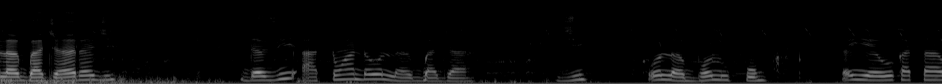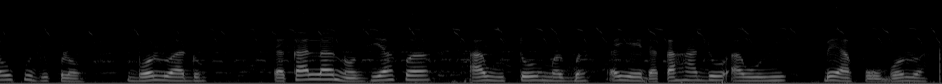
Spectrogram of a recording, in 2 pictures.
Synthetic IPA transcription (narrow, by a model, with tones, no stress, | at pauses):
lə˨ɡ͡ba˨d͡ʒa˨ɖə˦d͡ʑi˦ | ɖə˨vi˦ʔa̰˨t̪ɔ̃˦a˨ɖə˦wo˦lə˨ɡ͡ba˨d͡ʒa˨ | d͡ʑi˦ | wʔo˦lə˨bɔ˦lu˦ɸo˦m | e˦je˦wo˦ka˦t̪ã˦wo˦ɸu˦d͡ʒu˨k͡plɔ˨ | bɔ˦lu˦a˨ɖo˦ | ɖə˨ka˦lə˦nɔ̃˨vi˦a˦ɸə˦ | a˨˦wu˨t̪o˦mə̃˨ɡ͡bə˦ | ə˦je˦ɖa˨ka˦ɦã˦d̪o˦a˨wu˨ɾi˦ | be˦a˨ɸo˨bɔ˨˦lu˦a˨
